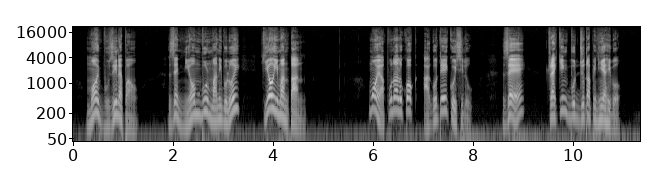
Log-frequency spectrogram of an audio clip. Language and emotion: Assamese, angry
